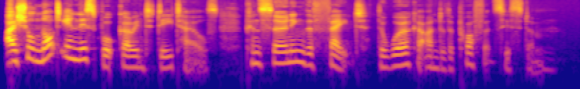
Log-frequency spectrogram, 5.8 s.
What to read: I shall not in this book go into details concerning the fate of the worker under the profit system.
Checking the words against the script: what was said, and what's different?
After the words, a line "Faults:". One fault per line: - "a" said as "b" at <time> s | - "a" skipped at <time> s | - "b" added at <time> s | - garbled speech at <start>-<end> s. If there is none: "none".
I shall not in this book go into details concerning the fate the worker under the profit system.
Faults:
- "of" skipped at 3.7 s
